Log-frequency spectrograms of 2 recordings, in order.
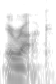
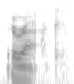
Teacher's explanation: Democrats were more likely to use the AA vowel Iraq which is closer to the actual Arabic pronunciation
